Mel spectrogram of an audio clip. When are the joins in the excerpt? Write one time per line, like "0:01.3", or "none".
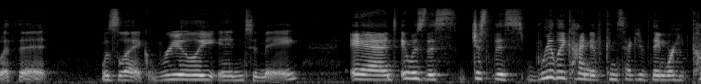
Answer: none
